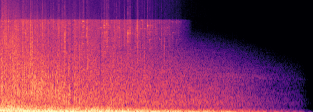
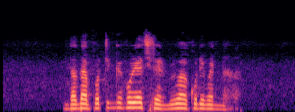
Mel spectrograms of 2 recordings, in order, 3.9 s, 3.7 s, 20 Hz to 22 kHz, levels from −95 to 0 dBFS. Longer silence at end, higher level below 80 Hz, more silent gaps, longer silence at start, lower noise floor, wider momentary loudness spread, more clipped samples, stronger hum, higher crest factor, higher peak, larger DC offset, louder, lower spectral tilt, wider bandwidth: about the same, 0.7 s vs 0.7 s; first, -8 dBFS vs -54 dBFS; neither; second, 0 s vs 0.8 s; second, -44 dBFS vs -61 dBFS; first, 21 LU vs 11 LU; first, 4% vs under 0.1%; neither; second, 8 dB vs 18 dB; about the same, 0 dBFS vs -2 dBFS; neither; first, -10 LUFS vs -19 LUFS; second, -4.5 dB/octave vs -8 dB/octave; first, 18 kHz vs 6.6 kHz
